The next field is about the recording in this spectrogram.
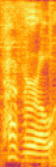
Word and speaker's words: Peveril: Well, we're gonna move down the road from the Britain's Protection to go to somewhere called the Perivale. – The Perivale of the Peak. – Hello there, Update Boy here again. It's Peveril of the Peak, not Perivale, as they mispronounced just then.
